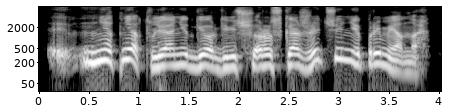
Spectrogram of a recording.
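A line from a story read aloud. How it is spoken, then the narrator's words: Pleading. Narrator (Russian): взмолился доктор Комаровский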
